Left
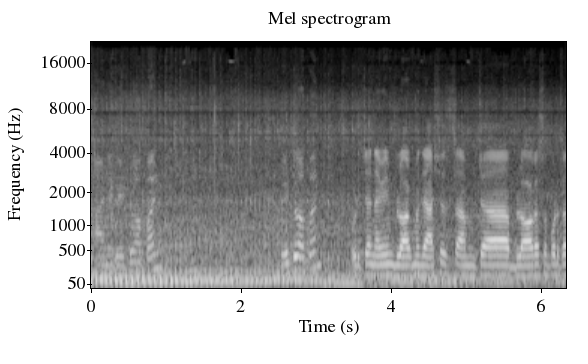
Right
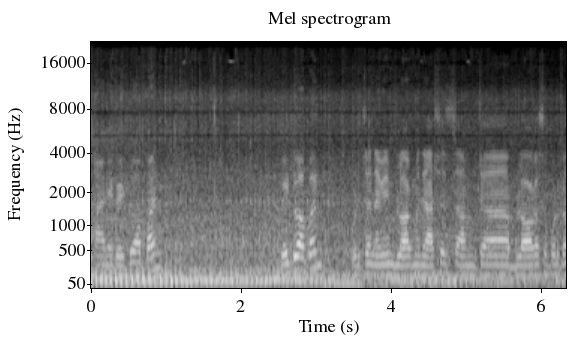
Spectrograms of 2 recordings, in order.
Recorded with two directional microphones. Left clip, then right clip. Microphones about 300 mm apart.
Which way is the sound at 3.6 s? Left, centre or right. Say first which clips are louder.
Left 5 dB; centre.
